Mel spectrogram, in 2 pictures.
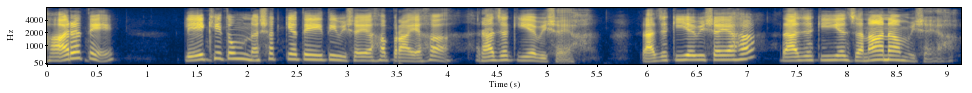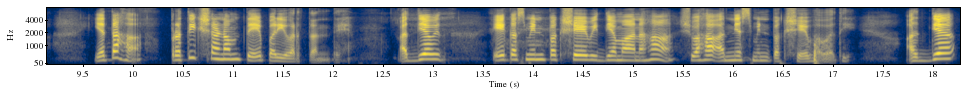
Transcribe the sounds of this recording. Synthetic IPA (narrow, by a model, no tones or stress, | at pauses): bʱaːɾɐt̪eː | leːkʰit̪umnɐʃɐkjɐt̪eːit̪iʋiʃɐjɐɦɐ̆pɾaːjɐɦɐ | ɾaːd͡ʒɐkiːjɐʋiʃɐ̰jɐ̰ɦɐ̥ | ɾaːd͡ʒɐkiːjɐʋiʃɐjɐɦɐ̆ | ɾaːd͡ʒɐkiːjɐd͡ʒɐnaːnaːmʋiʃɐjɐɦɐ̥ | jɐt̪ɐɦɐ̰ | pɾɐt̪ikʂɐɳɐmt̪eːpɐɾiʋɐɾt̪ɐ̰nt̪eː | ɐ̰d̪jɐʋi | eːkɐsminpɐkʂeːʋid̪jɐmaːnɐɦɐ̆ʃʋɐɦɐ̆ːnjɐsminpɐkʂeːbʱɐ̰ʋɐ̰t̪i | ɐ̰d̪jɐ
